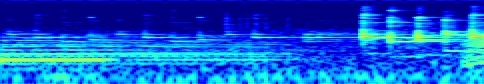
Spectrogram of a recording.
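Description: A phone ringtone starts near the end as a bright, loud electronic tone pattern, following a quieter stretch with a low hum and soft background noise.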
